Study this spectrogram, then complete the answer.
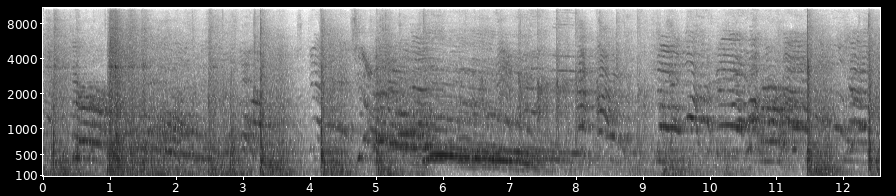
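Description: Bodies slam hard onto a wrestling mat.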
